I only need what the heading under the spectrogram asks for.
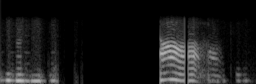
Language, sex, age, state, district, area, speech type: Tamil, female, 30-45, Tamil Nadu, Tirupattur, rural, conversation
